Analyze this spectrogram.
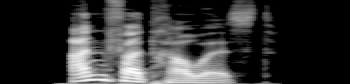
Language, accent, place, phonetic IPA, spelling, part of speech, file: German, Germany, Berlin, [ˈanfɛɐ̯ˌtʁaʊ̯əst], anvertrauest, verb, De-anvertrauest.ogg
- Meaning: second-person singular dependent subjunctive I of anvertrauen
